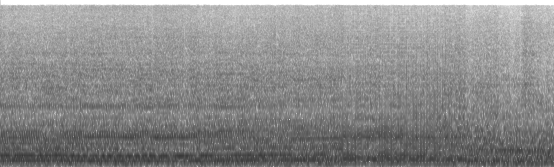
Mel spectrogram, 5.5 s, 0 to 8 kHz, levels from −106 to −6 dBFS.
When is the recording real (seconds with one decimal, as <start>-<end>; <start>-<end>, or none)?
0.0-3.4; 4.5-5.5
